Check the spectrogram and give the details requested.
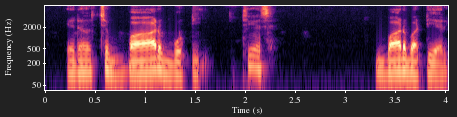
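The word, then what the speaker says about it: Barabati: গেছে বানানটা এটা হচ্ছে বারবটি ঠিক আছে বারবাটি আর কি বারবাটি এটা বারবাটি বারাবতী হয়ে গেছে এখানে বারাবতি না বারবাটি বারবাটি স্টেডিয়াম কোথায় আছে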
